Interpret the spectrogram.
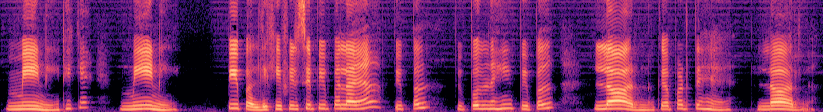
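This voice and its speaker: A woman's voice: on the high side, measured pace, a little mellow, dry recording, studio quality. Patient woman teaching English reading. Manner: patient, repeats each word and quizzes the viewer. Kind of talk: Hindi-language English reading lesson.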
